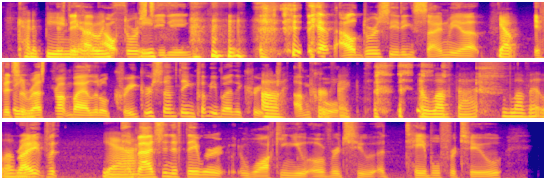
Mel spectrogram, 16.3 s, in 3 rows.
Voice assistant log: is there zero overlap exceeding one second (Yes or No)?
No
